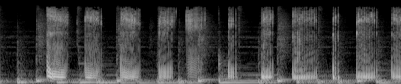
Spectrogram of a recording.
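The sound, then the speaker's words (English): A voice imitating a T-Rex fart: loud, low, buzzing blown raspberries in several long bursts with short breaks, pitch wobbling and sliding between them, performed alone without speech. “This is how I think a T-Rex fart sounds like.”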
